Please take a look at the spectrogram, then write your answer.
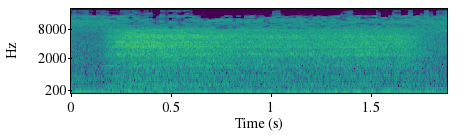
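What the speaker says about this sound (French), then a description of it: "là on force un petit peu la respiration, mais dosez toujours votre effort. Allez, une dernière fois, inspire." A person inhales forcefully through the nose during a breathing exercise, a single sustained airy rush lasting under two seconds, close and fairly quiet, with no talking.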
